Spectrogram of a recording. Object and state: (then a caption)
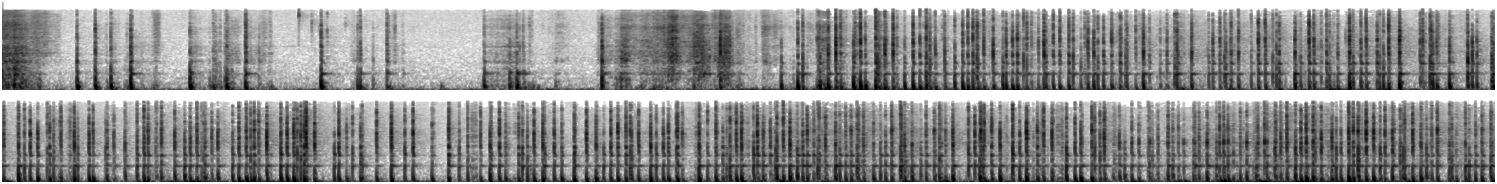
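Cardboard paper roll tube. Long painted nails tap and scratch an empty, hollow brown cardboard kitchen paper roll core held upright. Sparse, dry taps in the first few seconds give way to dense, rapid tapping and scratching, with a faint hollow tone ringing through. Each hit is short and dry with no ring-out.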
